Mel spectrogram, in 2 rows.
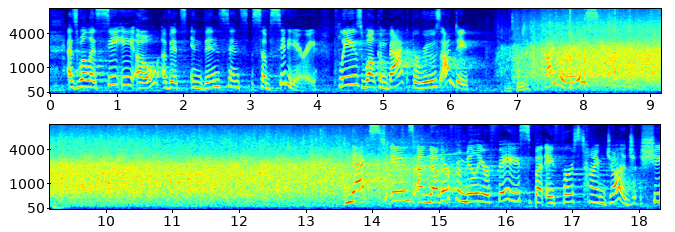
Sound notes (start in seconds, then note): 8.4 applause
